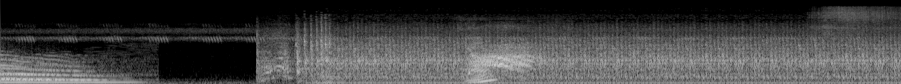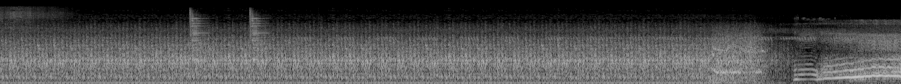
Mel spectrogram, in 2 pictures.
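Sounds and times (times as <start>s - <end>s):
tractor engine idling: 2.6s - 16.9s.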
